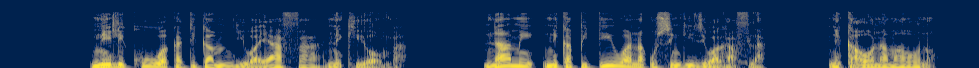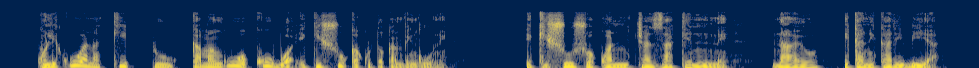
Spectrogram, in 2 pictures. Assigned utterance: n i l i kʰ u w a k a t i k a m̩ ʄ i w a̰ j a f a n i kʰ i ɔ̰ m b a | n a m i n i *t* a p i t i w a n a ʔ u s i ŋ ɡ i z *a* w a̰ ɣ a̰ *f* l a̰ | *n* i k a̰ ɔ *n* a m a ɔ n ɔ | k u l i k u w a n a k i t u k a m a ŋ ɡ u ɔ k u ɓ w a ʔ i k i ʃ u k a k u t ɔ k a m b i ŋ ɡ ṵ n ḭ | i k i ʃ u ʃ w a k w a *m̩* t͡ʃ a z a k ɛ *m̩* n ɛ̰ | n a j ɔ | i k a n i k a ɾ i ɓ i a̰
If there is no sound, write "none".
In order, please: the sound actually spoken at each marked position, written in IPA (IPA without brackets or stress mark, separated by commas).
k, i, f, n, n, ɲ̩, n̩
